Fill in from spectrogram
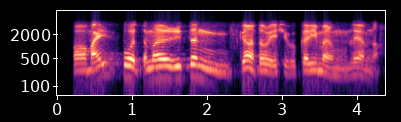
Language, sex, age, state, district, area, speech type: Manipuri, male, 18-30, Manipur, Kakching, rural, conversation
